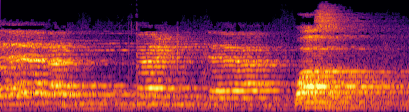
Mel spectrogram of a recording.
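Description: Quran recitation, chanted in long melodic phrases with held notes, about three phrases in turn.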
